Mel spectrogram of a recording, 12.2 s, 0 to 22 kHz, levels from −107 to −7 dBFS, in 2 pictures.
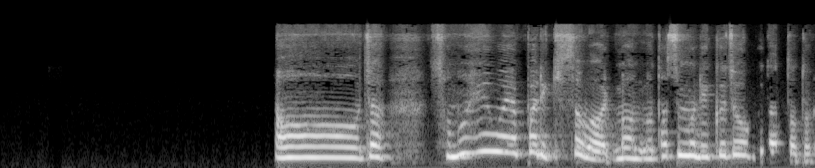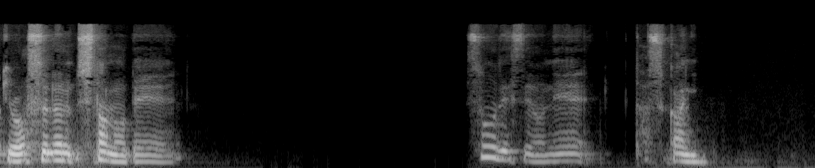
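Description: Nothing stood out on listening to this speech recording.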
